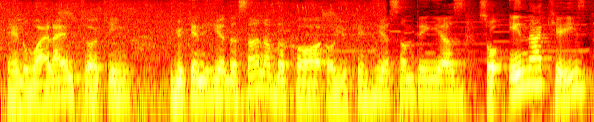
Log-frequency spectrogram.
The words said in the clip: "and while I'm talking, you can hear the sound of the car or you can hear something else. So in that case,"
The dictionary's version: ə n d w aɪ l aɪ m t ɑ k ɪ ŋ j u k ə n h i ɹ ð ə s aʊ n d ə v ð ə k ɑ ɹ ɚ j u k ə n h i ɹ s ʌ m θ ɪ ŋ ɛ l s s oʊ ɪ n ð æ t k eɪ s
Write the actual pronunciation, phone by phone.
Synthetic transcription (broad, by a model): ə n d w aɪ l aɪ m t ɑ k ɪ ŋ j u k ə n h i ɹ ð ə s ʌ n ə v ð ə k ɑ ɹ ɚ j u k ə n h i ɹ s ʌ m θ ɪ ŋ ɛ l s s oʊ ɪ n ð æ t k eɪ s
